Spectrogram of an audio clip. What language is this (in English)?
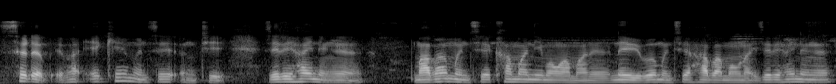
Bodo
